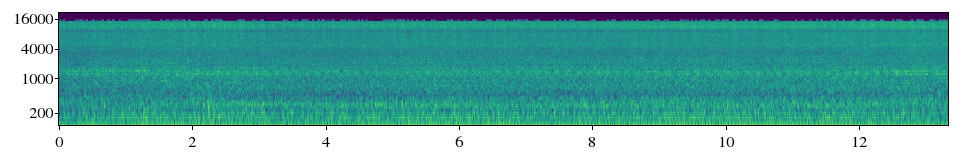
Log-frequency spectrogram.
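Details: 1967 Chevrolet C10 pickup V8 at first start after a camshaft change, idle turned up, radiator just filled: deep, steady, even idle with a consistent loping pulse and no knocks or ticks; engine sounds healthy.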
